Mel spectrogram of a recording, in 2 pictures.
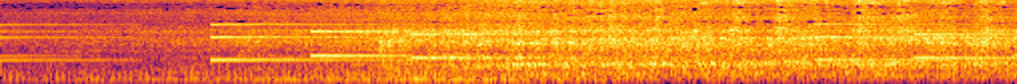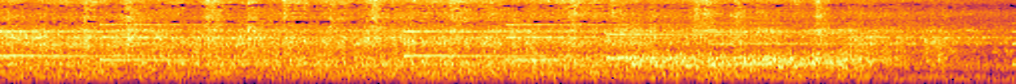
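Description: Passenger train passing close by: the rushing rail and wheel noise of the train builds about two seconds in, holds as the coaches go by and drops away near the end.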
